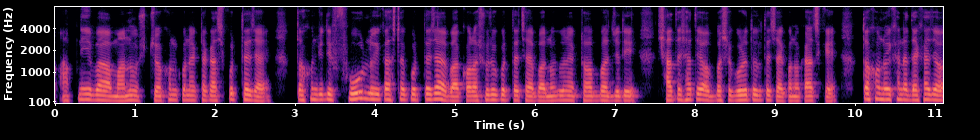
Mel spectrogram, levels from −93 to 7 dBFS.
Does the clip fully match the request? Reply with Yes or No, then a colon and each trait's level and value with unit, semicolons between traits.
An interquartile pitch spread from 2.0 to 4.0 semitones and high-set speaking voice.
No: average, 2.8 semitones; medium, 145 Hz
